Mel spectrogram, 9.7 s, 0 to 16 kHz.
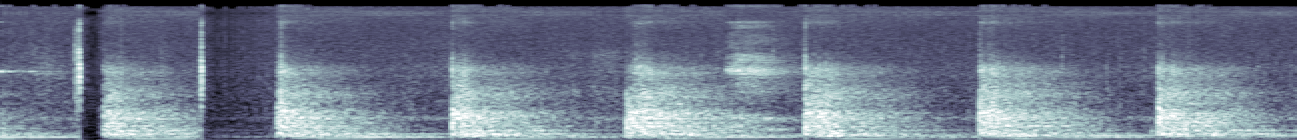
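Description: A drum ensemble striking large barrel drums together in unison, one heavy stroke about every 1.3 seconds, each ringing on in the hall's reverberation before the next. Two sharp clicks come before the first stroke.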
